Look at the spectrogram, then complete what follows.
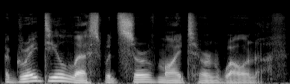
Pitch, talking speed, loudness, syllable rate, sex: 105 Hz, 205 wpm, -17 LUFS, 4.3 syllables/s, male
